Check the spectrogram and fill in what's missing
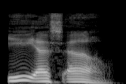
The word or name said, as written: ESL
